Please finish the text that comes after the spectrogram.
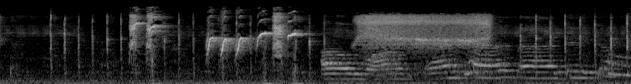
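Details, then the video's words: Songbird song from a master recording used to train cage birds: scattered sharp chirps, rapid high twittering, then a long harsh buzzy rasp over a lower nasal stacked tone, ending in short downslurred notes. "MASTERAN KICAU"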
